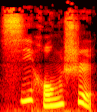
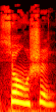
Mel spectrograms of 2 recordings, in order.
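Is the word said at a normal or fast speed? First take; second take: normal; fast. First: The word is said at a normal speed. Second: The word is said very quickly and blurred.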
